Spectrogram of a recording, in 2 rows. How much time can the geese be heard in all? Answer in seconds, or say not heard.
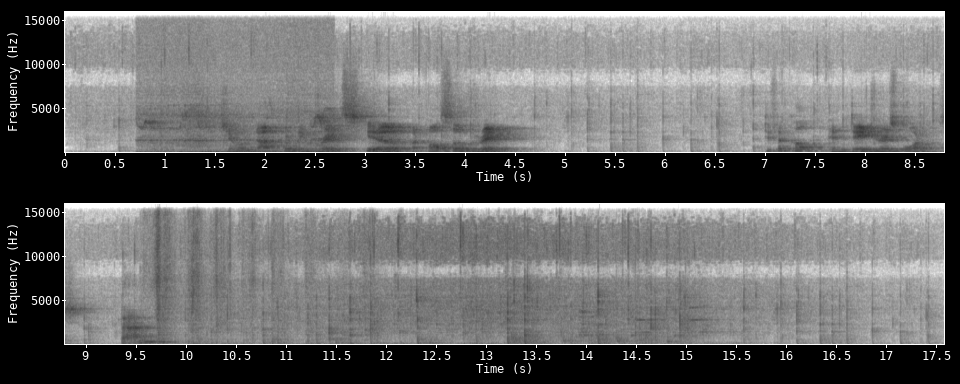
4 s.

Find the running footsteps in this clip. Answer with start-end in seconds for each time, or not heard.
9.6-14.9.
